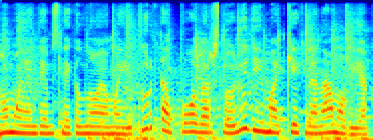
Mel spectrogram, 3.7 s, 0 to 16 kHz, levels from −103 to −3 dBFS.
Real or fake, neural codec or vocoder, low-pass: fake; autoencoder, 48 kHz, 128 numbers a frame, DAC-VAE, trained on Japanese speech; 14.4 kHz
